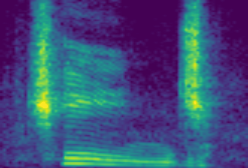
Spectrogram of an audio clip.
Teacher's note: hơi chu mỏ, giật đầu giật cuối luôn, nhưng mà âm cuối thì rung cổ họng nhá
